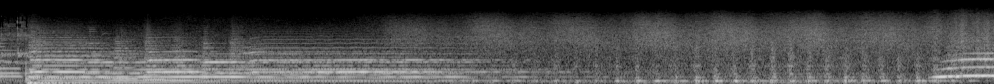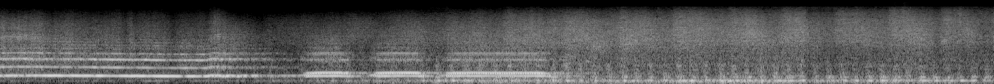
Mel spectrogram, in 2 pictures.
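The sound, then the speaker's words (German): A steam locomotive whistle blows loud in long harmonic blasts, with a second sustained blast and short stuttering toots, over a continuous roar of hissing steam. “Unser Zug war nicht weg, wir waren weg mit dem Zug.”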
